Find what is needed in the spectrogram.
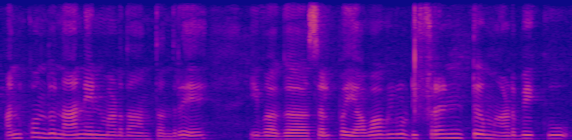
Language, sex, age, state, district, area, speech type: Kannada, female, 60+, Karnataka, Bidar, urban, spontaneous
